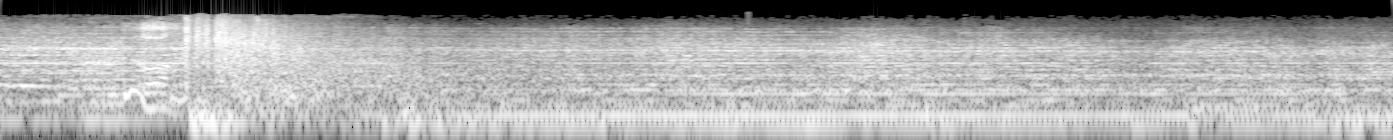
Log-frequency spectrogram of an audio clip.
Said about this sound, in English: My gunshot was a little louder than I thought.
